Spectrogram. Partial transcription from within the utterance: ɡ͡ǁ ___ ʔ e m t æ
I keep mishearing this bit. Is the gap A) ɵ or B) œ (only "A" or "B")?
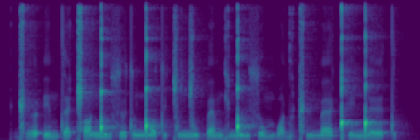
B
